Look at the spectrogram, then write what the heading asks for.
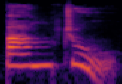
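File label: "bang zhu", Mandarin; 帮助; 助ける、援助する; dictionary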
